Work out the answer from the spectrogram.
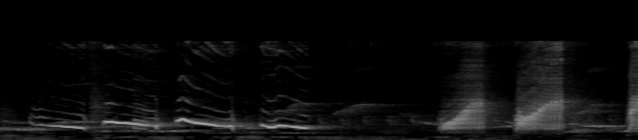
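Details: Pied triller besetan singing for training caged birds: a string of four clear whistles, each sliding downward, followed by three loud, rough, upward-sweeping rasps.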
